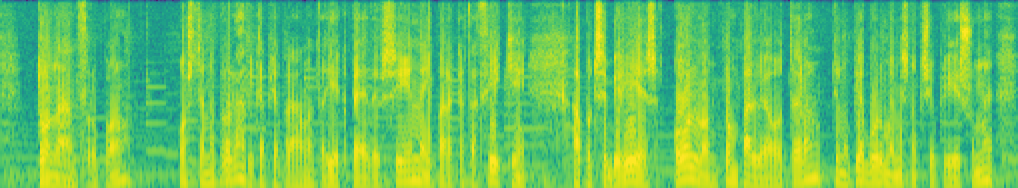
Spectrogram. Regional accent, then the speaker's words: Greece; επειδή εγώ μεγάλωσα, ας πούμε, στην Ελλάδα τις δεκαετίες του 70 και του 80

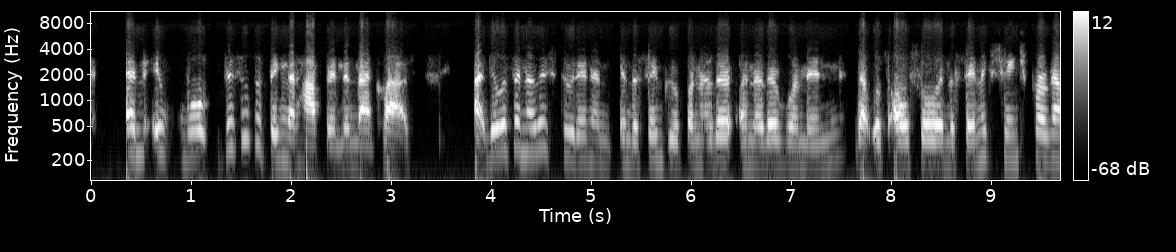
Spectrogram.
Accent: Los Angeles, California, United States; first language Spanish; English is a second language; I was born here in the U.S. My parents are from El Salvador, but I grew up in East L.A. And so when I was little, my mom just spoke to me in Spanish, mm-hmm. and all I would speak was Spanish.

